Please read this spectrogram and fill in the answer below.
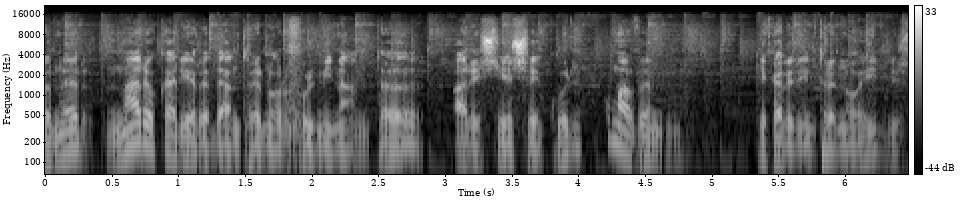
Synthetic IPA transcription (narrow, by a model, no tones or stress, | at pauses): one̞rnaɾe̞o̞kaɾie̞ɾəd̪e̞ant̪ɾe̞no̞rfulmina̰nt̪əaɾe̞ʃie̞ʃe̞kurʲkumave̞m | fie̞kaɾe̞d̪int̪ɾe̞no̞jd̪et͡ʃ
